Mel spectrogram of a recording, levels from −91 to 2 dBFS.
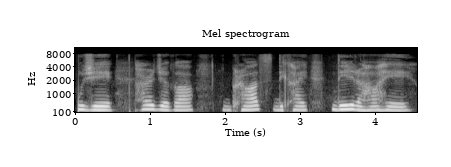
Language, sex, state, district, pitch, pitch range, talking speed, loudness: Hindi, female, Arunachal Pradesh, Papum Pare, 180 Hz, 175-195 Hz, 105 wpm, -15 LUFS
